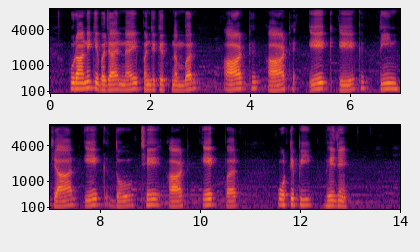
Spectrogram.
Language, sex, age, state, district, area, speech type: Hindi, male, 30-45, Madhya Pradesh, Bhopal, urban, read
